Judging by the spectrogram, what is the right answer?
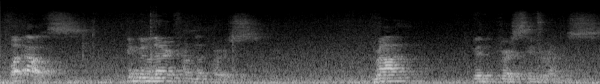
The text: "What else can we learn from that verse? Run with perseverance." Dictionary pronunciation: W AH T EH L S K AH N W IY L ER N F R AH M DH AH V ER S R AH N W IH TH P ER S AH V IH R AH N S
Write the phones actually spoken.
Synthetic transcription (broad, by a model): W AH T EH L S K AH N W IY L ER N F R AH M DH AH F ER S R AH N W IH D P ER S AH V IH R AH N S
